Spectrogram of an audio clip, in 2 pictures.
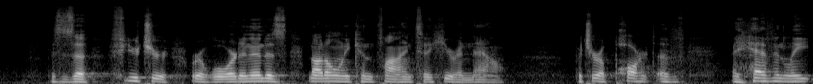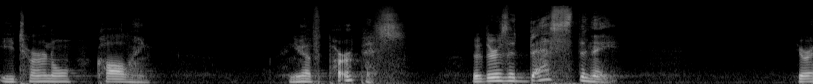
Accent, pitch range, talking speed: American, 115-165 Hz, 120 wpm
